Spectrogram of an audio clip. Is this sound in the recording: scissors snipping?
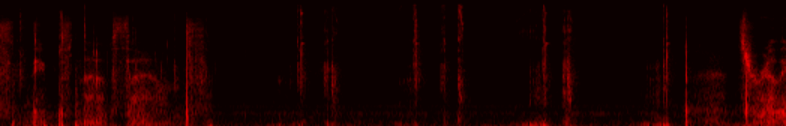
yes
